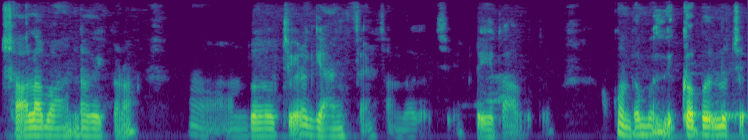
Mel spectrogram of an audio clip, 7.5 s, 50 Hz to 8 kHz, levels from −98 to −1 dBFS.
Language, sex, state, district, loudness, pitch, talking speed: Telugu, male, Telangana, Nalgonda, -23 LUFS, 120 Hz, 120 wpm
